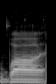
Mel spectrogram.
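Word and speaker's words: は: The hiragana is only pronounced wa as a topic marker. Otherwise, it's pronounced ha.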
